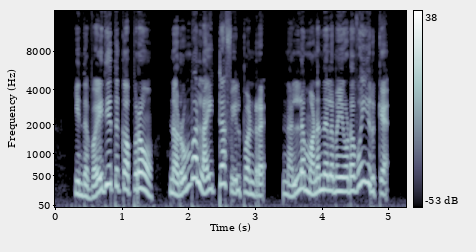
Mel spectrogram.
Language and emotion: Tamil, happy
